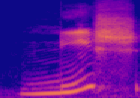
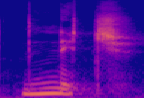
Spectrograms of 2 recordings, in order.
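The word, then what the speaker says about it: niche: Next है, इसकी भी दो प्रोनाउंसिएशंस है, नीश आप कह सकते हो या निच। दोनों भी प्रोनाउंसिएशंस परफेक्ट है।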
